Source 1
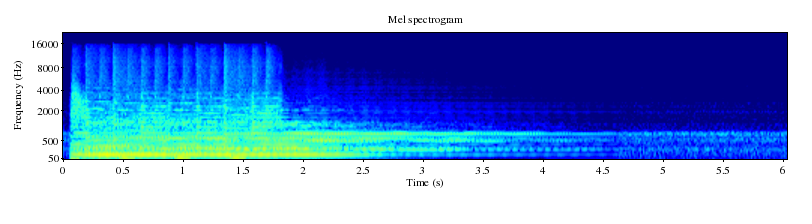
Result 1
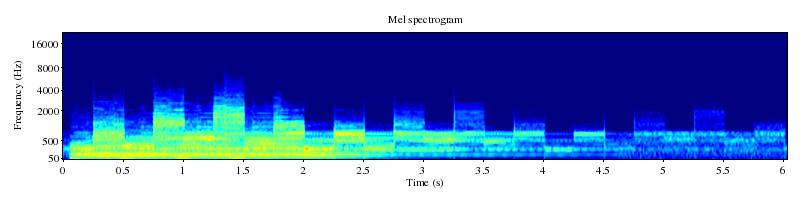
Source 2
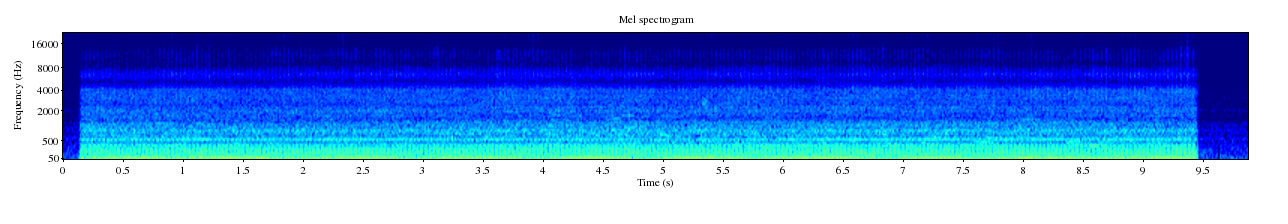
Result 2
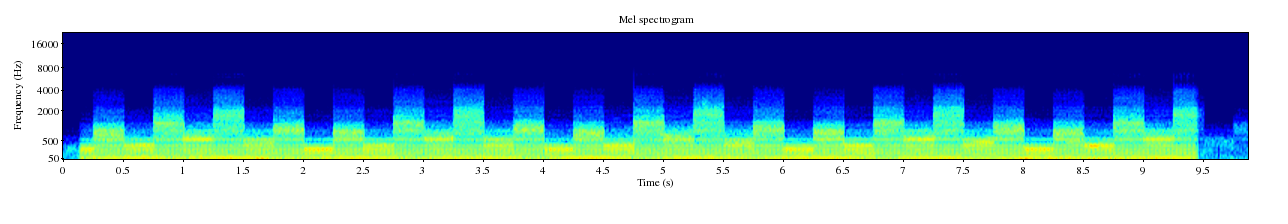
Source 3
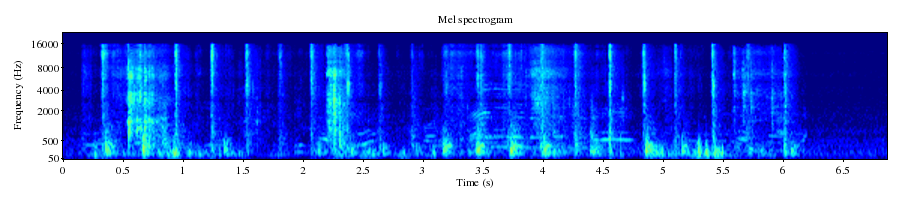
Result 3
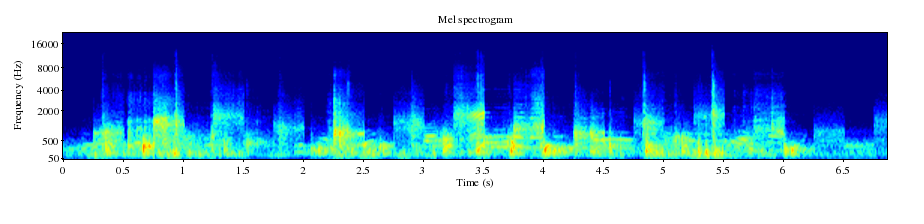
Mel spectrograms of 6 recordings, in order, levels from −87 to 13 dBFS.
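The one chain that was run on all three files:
harmonic and percussive parts rebalanced harmonic +6 dB
low-pass on a step sequencer 4 Hz 270–1,700 Hz
loudness normalisation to −27 LKFS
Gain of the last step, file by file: −3.5, +8.0, +15.0 decibels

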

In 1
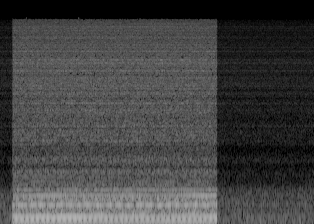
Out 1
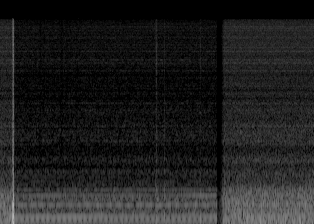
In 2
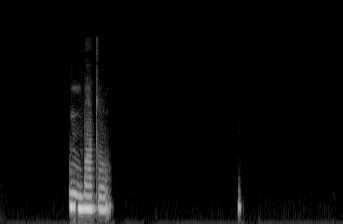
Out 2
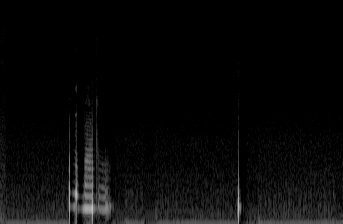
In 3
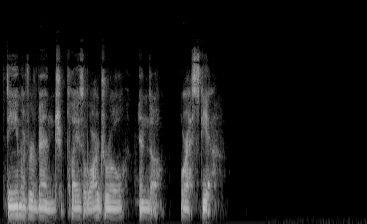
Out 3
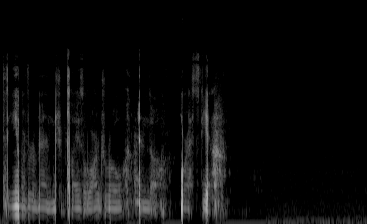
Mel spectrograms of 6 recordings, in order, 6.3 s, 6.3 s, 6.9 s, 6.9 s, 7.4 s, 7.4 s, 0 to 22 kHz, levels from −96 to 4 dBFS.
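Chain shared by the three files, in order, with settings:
compressor whose output falls as the input rises −29 dBFS, ratio −0.5
gate with flip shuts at −23 dBFS, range −31 dB
parametric band 5,400 Hz −9.5 dB 1.5 octaves
level +8 dB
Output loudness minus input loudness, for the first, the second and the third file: −16.0, −13.5, −8.0 LU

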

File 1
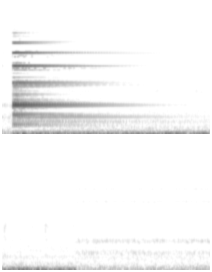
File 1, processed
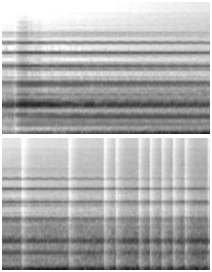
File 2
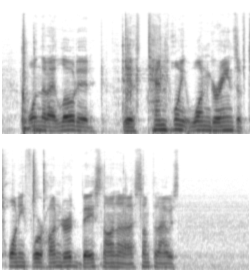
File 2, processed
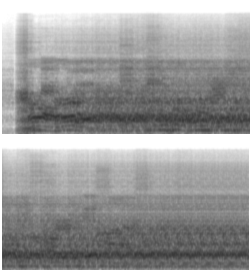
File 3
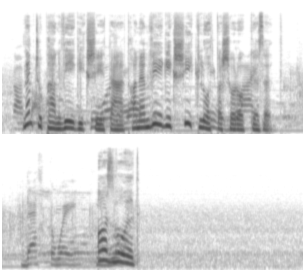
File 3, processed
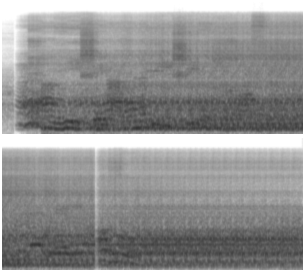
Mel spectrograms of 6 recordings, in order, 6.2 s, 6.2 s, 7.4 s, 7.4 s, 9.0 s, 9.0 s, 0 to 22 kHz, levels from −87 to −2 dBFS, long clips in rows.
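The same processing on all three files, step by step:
spectrum averaged block by block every 200 ms
camcorder AGC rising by 5.8 dB per second
octave-band graphic EQ 125/250/1,000/8,000 Hz −4/−4/+9/+4 dB
on a send: echo that builds up and dies away 173 ms, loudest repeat 8, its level −8.5 dB
on the sum: reverb whose tail is shaped and stops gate 100 ms rising, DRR 4.5 dB
in parallel at −10 dB: soft clipping −22 dBFS
on the sum: volume swells 161 ms
brickwall limiter −21 dBFS
loudness normalisation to −20 LKFS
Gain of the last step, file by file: +15.5, +8.5, +9.5 decibels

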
